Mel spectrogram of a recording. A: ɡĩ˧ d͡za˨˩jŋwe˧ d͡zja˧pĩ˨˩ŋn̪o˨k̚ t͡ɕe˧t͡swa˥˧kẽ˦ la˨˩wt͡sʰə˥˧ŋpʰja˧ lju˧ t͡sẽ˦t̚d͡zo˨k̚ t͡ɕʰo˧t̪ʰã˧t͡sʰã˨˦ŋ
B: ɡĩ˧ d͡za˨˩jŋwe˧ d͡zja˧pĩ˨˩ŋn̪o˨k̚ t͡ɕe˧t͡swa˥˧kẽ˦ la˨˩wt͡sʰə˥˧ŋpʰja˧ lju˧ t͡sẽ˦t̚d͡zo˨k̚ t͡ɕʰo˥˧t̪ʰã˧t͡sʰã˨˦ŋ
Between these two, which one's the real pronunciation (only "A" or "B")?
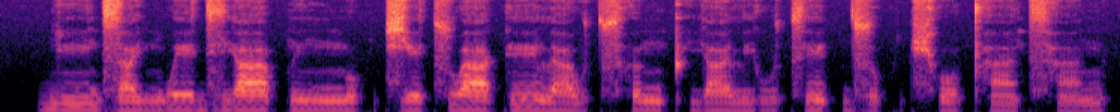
B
